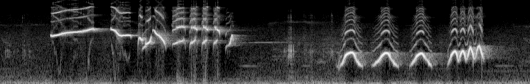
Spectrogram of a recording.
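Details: Fired-up white-rumped shama singing competitively: a long clear whistle, a quick jumbled warble, then a pause before four loud rising-and-falling whistled notes and a closing trill.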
